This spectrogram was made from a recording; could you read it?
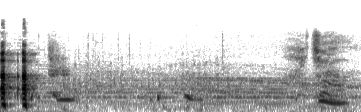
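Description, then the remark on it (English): A pigeon or dove coos softly a few times, low throaty calls spaced out over a few seconds, after a couple of sharp clattering knocks at the start. “And you know for a fact that there was a bird in that yeah. tissue yeah. this entire time.”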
